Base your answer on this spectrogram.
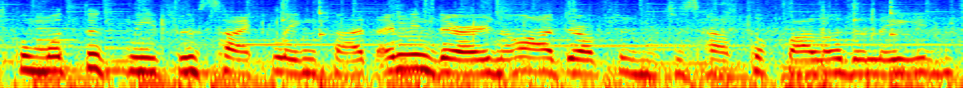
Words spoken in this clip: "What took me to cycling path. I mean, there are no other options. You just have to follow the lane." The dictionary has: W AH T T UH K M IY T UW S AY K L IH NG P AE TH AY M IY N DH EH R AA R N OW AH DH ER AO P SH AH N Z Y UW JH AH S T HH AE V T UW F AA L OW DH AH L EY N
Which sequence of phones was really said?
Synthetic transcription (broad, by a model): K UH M T UH K M IY T UW S AY K L IH NG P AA T AY M IY N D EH R AA R N OW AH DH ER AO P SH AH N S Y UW JH AH S T HH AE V T UW F AA L OW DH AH L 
